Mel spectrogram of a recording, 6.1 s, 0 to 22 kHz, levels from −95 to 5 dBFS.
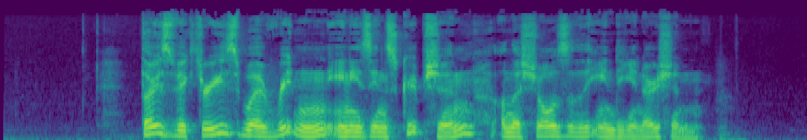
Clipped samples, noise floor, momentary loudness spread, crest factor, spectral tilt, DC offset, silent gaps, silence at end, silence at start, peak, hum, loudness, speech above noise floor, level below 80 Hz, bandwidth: under 0.1%; -55 dBFS; 5 LU; 14 dB; -4.5 dB/octave; under 0.1%; none; 0.6 s; 1.05 s; -2 dBFS; none; -15 LUFS; 39 dB; -46 dBFS; 15.5 kHz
